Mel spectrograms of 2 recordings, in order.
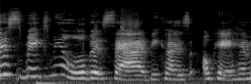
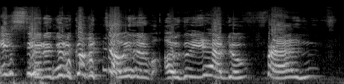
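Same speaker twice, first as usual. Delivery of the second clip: higher, louder mock quote through laughter; mimicking Spencer; 5 semitones higher, 3 dB louder than usual. Host echoing the line that caused the spit take, mocking through laughter. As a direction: repeat the line while cracking up. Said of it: "he goes".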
